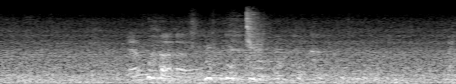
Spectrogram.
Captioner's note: laughs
